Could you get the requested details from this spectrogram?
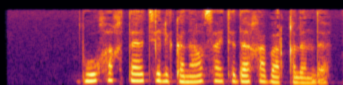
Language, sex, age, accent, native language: Uzbek, female, 18-24, Toshkent viloyati, Tajik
